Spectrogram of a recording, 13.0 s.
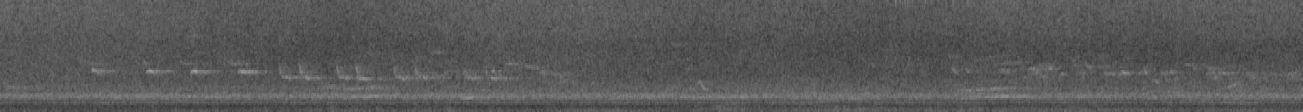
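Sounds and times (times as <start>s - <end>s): steady background hiss: 0.0s - 13.0s
bird singing: 0.9s - 5.8s, 9.5s - 13.0s.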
